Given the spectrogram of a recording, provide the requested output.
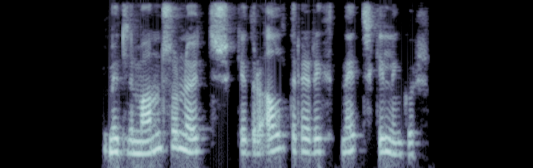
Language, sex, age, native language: Icelandic, female, 30-39, Icelandic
